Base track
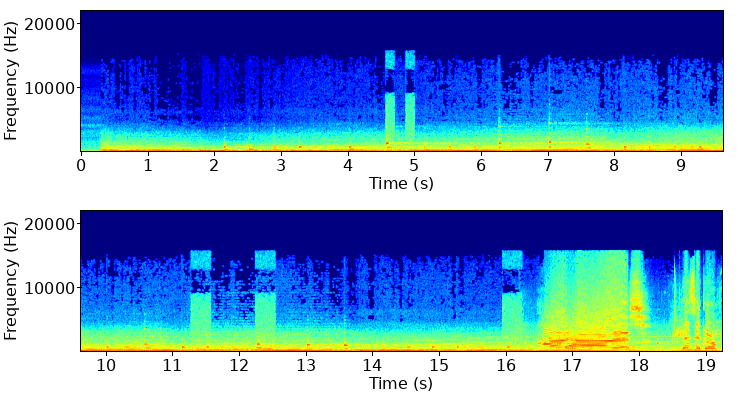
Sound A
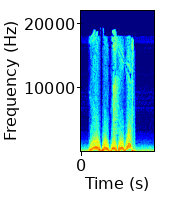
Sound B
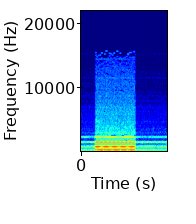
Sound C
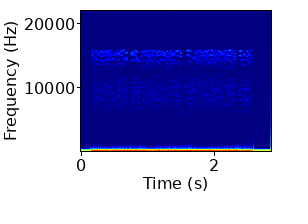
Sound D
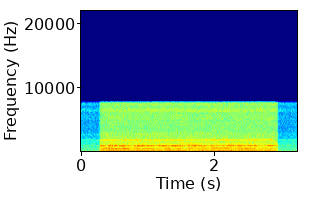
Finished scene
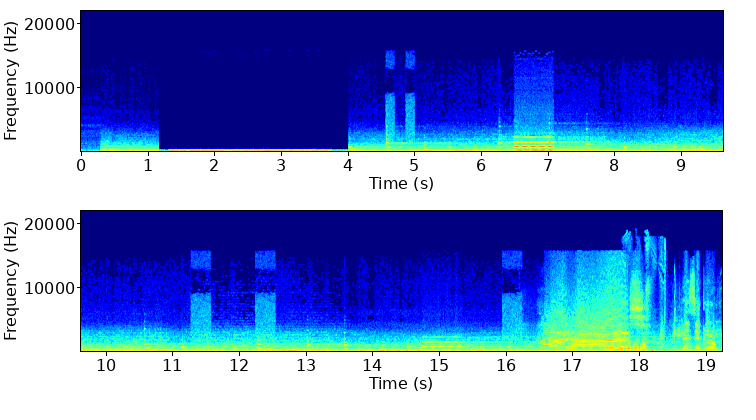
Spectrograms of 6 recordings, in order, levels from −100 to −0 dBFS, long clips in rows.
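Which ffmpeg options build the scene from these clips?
ffmpeg -i bed.wav -i cue0.wav -i cue1.wav -i cue2.wav -filter_complex "[2:a]asplit=2[link_01][link_02];[0:a]volume=-14dB[link_03];[link_02]acompressor=threshold=-28dB:ratio=6:attack=3.2:release=140:knee=1:detection=peak[link_04];[1:a]acrossover=split=250|1800[link_05][link_06][link_07];[link_05]adelay=80[link_08];[link_07]adelay=270[link_09];[link_08][link_06][link_09]amix=inputs=3:normalize=0[link_10];[link_03]asplit=2[link_11][link_12];[link_11]atrim=end=1.174[link_13];[3:a]atrim=end=2.85,asetpts=PTS-STARTPTS,volume=-15dB[link_14];[link_12]atrim=start=4.016[link_15];[link_01]atrim=end=1.29,asetpts=PTS-STARTPTS,volume=-5dB,afade=type=in:duration=0.004:curve=hsin,afade=type=out:start_time=1.286:duration=0.004:curve=hsin,adelay=6280[link_16];[link_04]atrim=end=1.29,asetpts=PTS-STARTPTS,volume=-9dB,afade=type=in:duration=0.004:curve=hsin,afade=type=out:start_time=1.286:duration=0.004:curve=hsin,adelay=14540[link_17];[link_10]atrim=end=1.09,asetpts=PTS-STARTPTS,volume=-8.5dB,afade=type=in:duration=0.004:curve=hsin,afade=type=out:start_time=1.086:duration=0.004:curve=hsin,adelay=17350[link_18];[link_13][link_14]acrossfade=duration=0.004:curve1=hsin:curve2=hsin[link_19];[link_19][link_15]acrossfade=duration=0.004:curve1=hsin:curve2=hsin[link_20];[link_20][link_16][link_17][link_18]amix=inputs=4:normalize=0" out.wav

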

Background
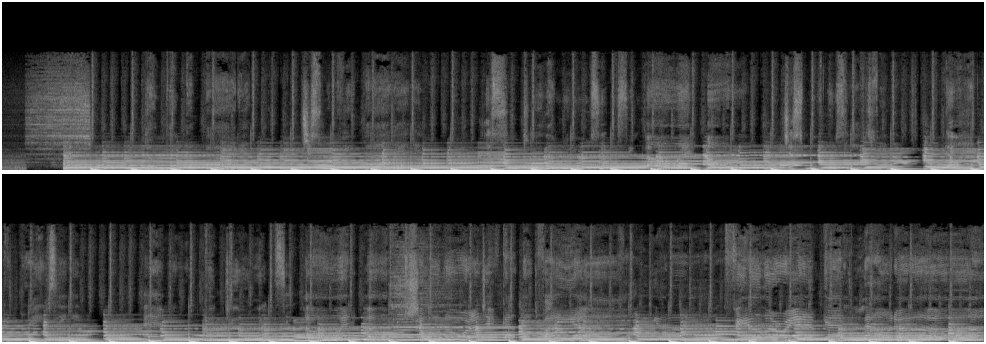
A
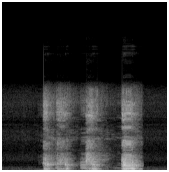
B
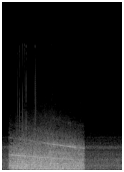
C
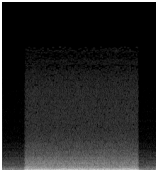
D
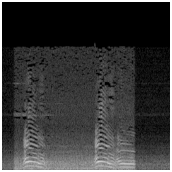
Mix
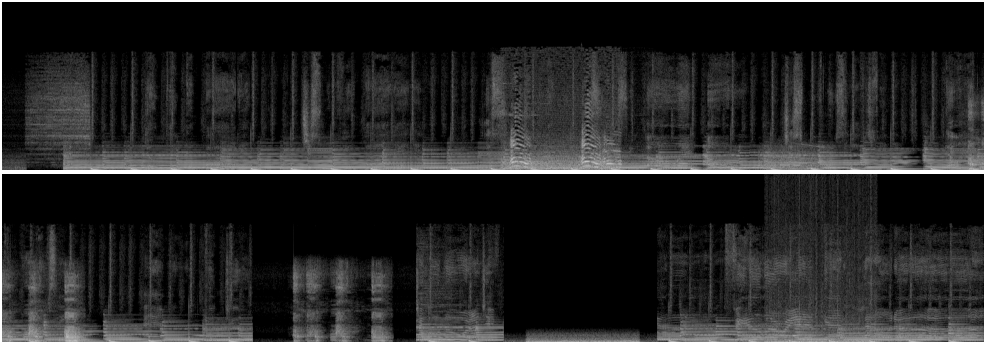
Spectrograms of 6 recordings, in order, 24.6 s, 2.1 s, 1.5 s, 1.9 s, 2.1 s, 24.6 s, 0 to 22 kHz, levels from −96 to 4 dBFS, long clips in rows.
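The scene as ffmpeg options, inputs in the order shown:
ffmpeg -i bed.wav -i cue0.wav -i cue1.wav -i cue2.wav -i cue3.wav -filter_complex "[1:a]asplit=2[link_01][link_02];[3:a]asplit=2[link_03][link_04];[0:a]volume=-12dB[link_05];[4:a]asplit=2[link_06][link_07];[link_07]adelay=4.1,afreqshift=2.1[link_08];[link_06][link_08]amix=inputs=2:normalize=1[link_09];[2:a]lowpass=2500[link_10];[link_01]lowpass=frequency=2300:poles=1[link_11];[link_02]alimiter=limit=-16dB:level=0:latency=1:release=276[link_12];[link_03]lowpass=frequency=1000:width=0.5412,lowpass=frequency=1000:width=1.3066[link_13];[link_04]acrusher=bits=4:mode=log:mix=0:aa=0.000001[link_14];[link_05]asplit=3[link_15][link_16][link_17];[link_15]atrim=end=15.404[link_18];[link_12]atrim=end=2.06,asetpts=PTS-STARTPTS,volume=-12dB[link_19];[link_16]atrim=start=17.456:end=18.544[link_20];[link_13]atrim=end=1.93,asetpts=PTS-STARTPTS,volume=-14.5dB[link_21];[link_17]atrim=start=20.466[link_22];[link_09]atrim=end=2.1,asetpts=PTS-STARTPTS,volume=-1dB,afade=type=in:duration=0.004:curve=hsin,afade=type=out:start_time=2.096:duration=0.004:curve=hsin,adelay=6080[link_23];[link_10]atrim=end=1.5,asetpts=PTS-STARTPTS,volume=-16dB,afade=type=in:duration=0.004:curve=hsin,afade=type=out:start_time=1.496:duration=0.004:curve=hsin,adelay=9360[link_24];[link_11]atrim=end=2.06,asetpts=PTS-STARTPTS,volume=-6dB,afade=type=in:duration=0.004:curve=hsin,afade=type=out:start_time=2.056:duration=0.004:curve=hsin,adelay=11560[link_25];[link_14]atrim=end=1.93,asetpts=PTS-STARTPTS,volume=-14dB,afade=type=in:duration=0.004:curve=hsin,afade=type=out:start_time=1.926:duration=0.004:curve=hsin,adelay=21520[link_26];[link_18][link_19]acrossfade=duration=0.004:curve1=hsin:curve2=hsin[link_27];[link_27][link_20]acrossfade=duration=0.004:curve1=hsin:curve2=hsin[link_28];[link_28][link_21]acrossfade=duration=0.004:curve1=hsin:curve2=hsin[link_29];[link_29][link_22]acrossfade=duration=0.004:curve1=hsin:curve2=hsin[link_30];[link_30][link_23][link_24][link_25][link_26]amix=inputs=5:normalize=0" out.wav

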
